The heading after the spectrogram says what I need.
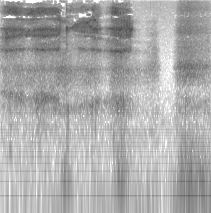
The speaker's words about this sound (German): es schnarcht irgendwas. Vielleicht sind wir geradewegs in einer Eisbärenhöhle gelandet.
